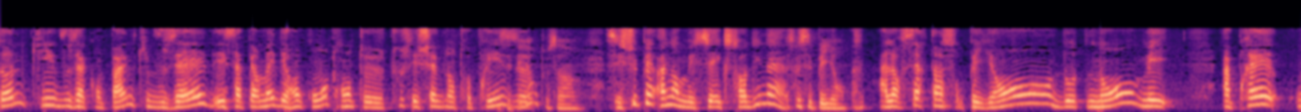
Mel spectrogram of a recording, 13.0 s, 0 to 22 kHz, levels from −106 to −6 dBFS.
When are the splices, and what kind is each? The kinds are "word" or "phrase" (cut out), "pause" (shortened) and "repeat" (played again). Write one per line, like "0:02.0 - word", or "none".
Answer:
0:08.7 - pause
